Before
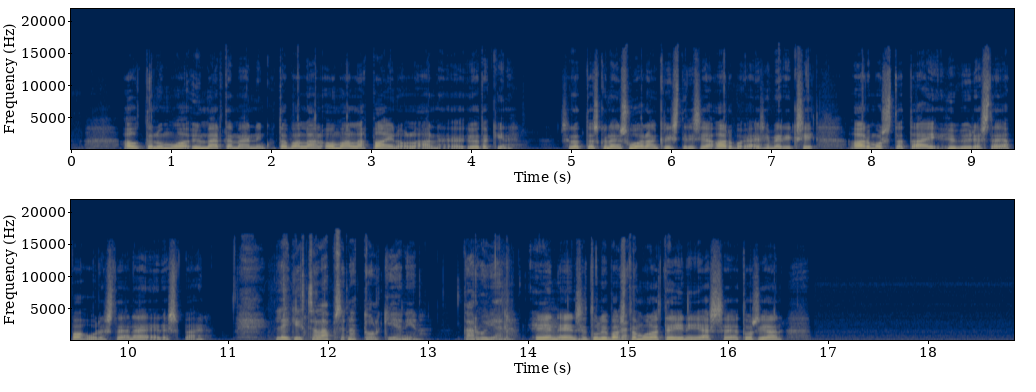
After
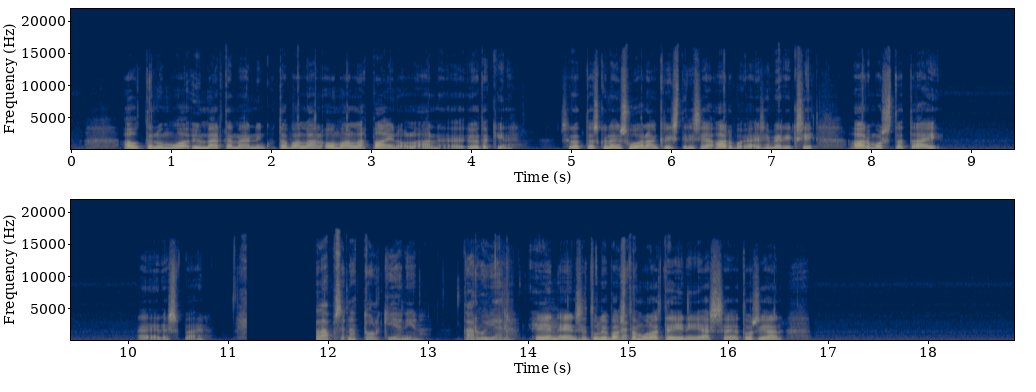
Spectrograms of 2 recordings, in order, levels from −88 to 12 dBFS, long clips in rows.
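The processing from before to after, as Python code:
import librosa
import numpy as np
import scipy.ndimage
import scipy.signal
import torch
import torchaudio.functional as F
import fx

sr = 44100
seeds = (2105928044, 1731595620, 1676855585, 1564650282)

y = fx.edit(x, sr, fx.room_tone_fill(start_s=8.67, length_s=1.47, crossfade_s=0.1),
    fx.silence(start_s=11.18, length_s=0.7), tone=tone)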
